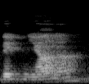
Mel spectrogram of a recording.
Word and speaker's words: vijnana: Vijnanamaya kosha, when there's a J and an N in Sanskrit, it has sort of a G N sound, like vijnana, or like the N would have a tilde in Spanish. You pronounce that Vijnanamaya kosha.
